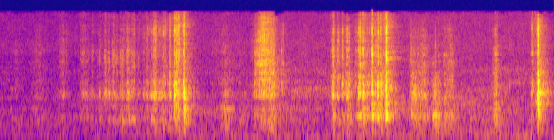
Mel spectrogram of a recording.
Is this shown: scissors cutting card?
yes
